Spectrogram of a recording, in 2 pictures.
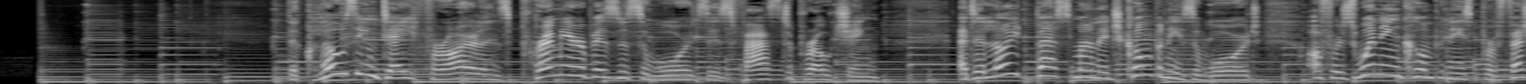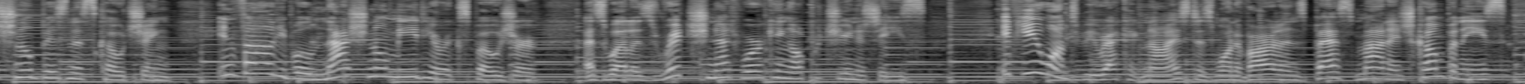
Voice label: Irish, Female voices, Lovely warm sexy laid back style. Smooth as silk.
